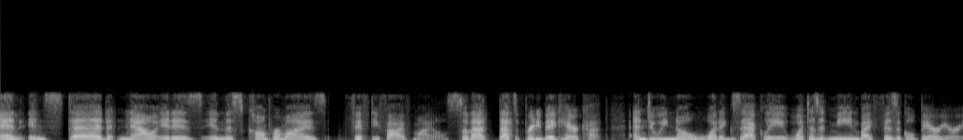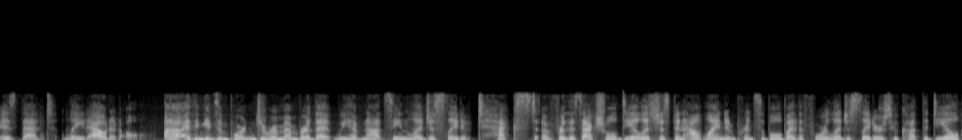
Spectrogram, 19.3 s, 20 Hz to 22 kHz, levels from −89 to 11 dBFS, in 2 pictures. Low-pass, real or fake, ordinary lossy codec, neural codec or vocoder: 7.2 kHz; fake; AAC, 48 kbps; codec, 16 kHz, 0.4 kbps, LongCat-Audio-Codec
